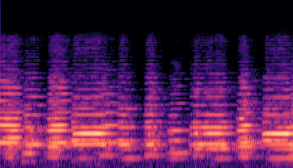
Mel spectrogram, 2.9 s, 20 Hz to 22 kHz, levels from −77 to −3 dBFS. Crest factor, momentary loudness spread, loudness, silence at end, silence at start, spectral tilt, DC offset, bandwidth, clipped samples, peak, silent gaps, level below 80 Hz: 12 dB; 10 LU; -19 LUFS; 0 s; 0 s; -3.5 dB/octave; under 0.1%; 11 kHz; under 0.1%; -6 dBFS; none; -62 dBFS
